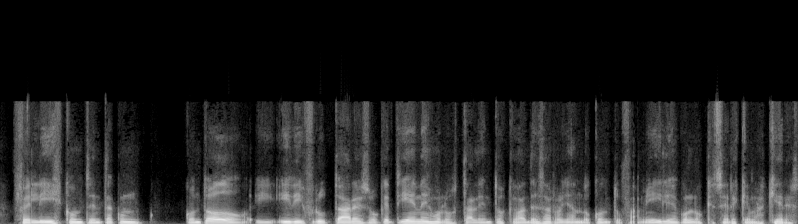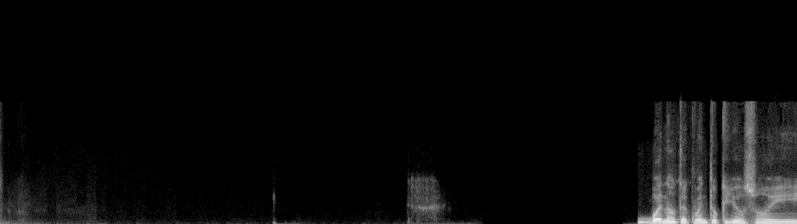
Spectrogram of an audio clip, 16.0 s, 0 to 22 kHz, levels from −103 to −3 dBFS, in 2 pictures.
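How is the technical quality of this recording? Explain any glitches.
No audible glitches or faults.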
